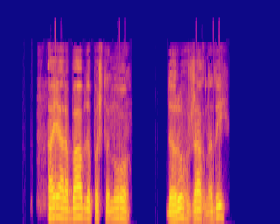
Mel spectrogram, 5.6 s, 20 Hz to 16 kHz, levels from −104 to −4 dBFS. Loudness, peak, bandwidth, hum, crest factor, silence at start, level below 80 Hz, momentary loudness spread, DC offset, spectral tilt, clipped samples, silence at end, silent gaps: -15 LUFS; 0 dBFS; 8 kHz; none; 16 dB; 0.95 s; -52 dBFS; 10 LU; under 0.1%; -7 dB/octave; under 0.1%; 1.15 s; 2.73-3.10 s, 3.16-3.33 s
